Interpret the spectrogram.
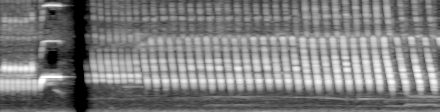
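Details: Canary singing as master audio to make silent and young canaries respond: one bright ringing note, a brief pause, then a long, very fast rolling trill of sharp repeated notes.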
